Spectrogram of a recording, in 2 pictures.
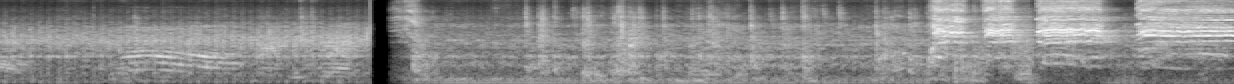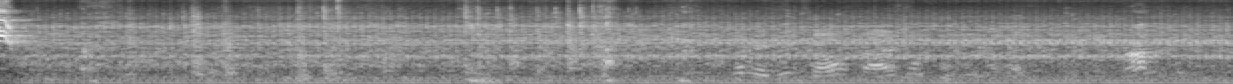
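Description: A crossbred piglet squealing loudly in three short bursts, about halfway through, as it is lifted by a hind leg into a truck-bed cage, over the steady hum of an idling pickup engine.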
